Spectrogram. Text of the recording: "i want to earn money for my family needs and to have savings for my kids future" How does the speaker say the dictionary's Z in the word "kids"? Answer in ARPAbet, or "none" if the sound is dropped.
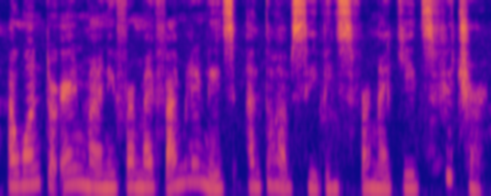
S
